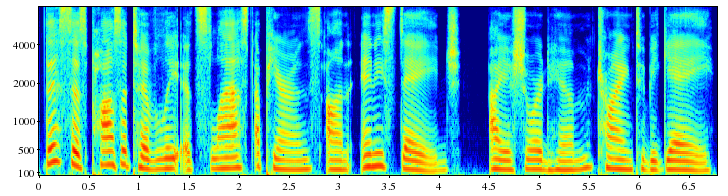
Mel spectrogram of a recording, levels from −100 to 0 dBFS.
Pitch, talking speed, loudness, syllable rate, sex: 170 Hz, 140 wpm, -20 LUFS, 4.3 syllables/s, female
